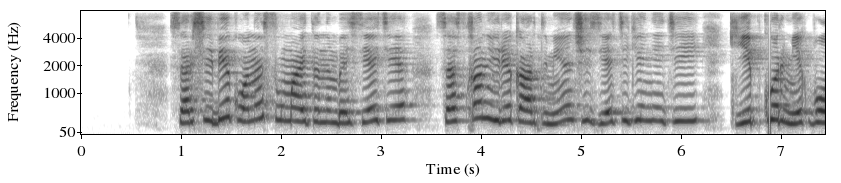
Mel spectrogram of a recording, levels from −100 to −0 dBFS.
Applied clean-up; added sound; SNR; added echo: none; none; none; none.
